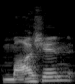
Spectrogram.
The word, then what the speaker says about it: Majin: looks like um the the actual pronunciation is Majin and not Jin so like like it's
